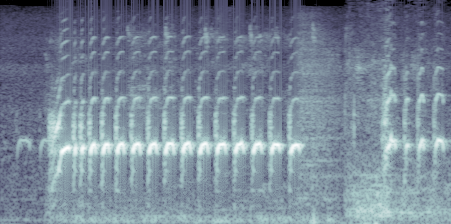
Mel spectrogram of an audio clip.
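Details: Local female zebra dove call used to lure males that rarely sing or wild birds: a fast, steady string of around fifteen short staccato notes, then a noisy break and a few more notes.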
